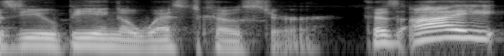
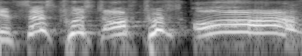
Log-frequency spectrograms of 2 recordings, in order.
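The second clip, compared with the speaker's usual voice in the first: shrieking frantic scream, very loud and high; 11 dB louder than usual. Retelling a clip where he tries to twist off a cap, imitating frantic screaming. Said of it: "he's just screaming".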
